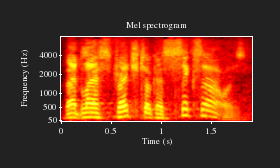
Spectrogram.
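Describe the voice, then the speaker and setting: An actor playing an arrogant, obsessed explorer in an old-time radio mystery, speaking in a grandiose, theatrical way. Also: male voice, fairly high pitch, huge pitch swings, unhurried, bright, forceful tone, slightly rough, heavily acted, low-quality recording. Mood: enraptured. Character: obsessed, arrogant male explorer enthralled by a cult of destruction.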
